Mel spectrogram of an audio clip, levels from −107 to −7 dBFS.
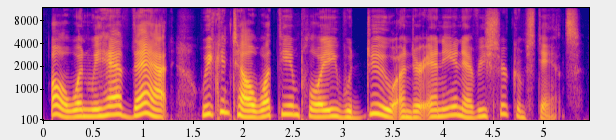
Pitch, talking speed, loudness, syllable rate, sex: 210 Hz, 200 wpm, -17 LUFS, 5.3 syllables/s, female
